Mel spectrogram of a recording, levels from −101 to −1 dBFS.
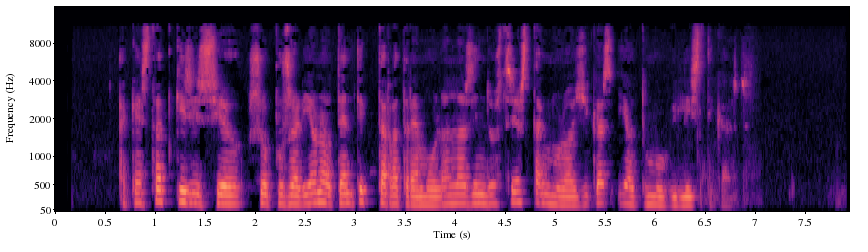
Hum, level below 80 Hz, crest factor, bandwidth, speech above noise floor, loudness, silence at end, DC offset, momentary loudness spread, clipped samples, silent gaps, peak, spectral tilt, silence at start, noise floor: none; -84 dBFS; 18 dB; 11.5 kHz; 40 dB; -34 LUFS; 1 s; under 0.1%; 10 LU; under 0.1%; none; -18 dBFS; -4.5 dB/octave; 0.65 s; -74 dBFS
